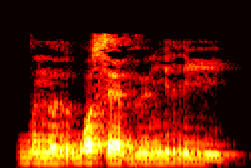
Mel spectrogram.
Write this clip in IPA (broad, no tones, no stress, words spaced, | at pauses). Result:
bʊnʊrbɔ sɛ bʉy̯ŋir i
